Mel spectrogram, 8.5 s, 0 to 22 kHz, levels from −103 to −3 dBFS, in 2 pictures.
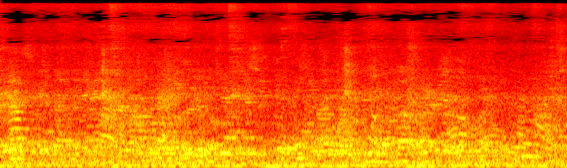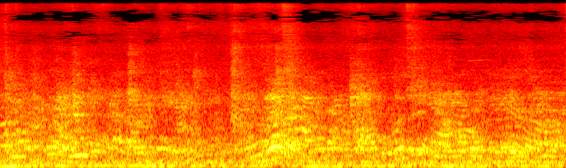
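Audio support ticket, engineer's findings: Generation loss, throughout the clip. Swirly, smeared, hollow texture beyond what a single encode at this rate would give; transients blurred. Band extends to about 20.1 kHz, so not a bandwidth issue. Likely cause: repeated lossy transcoding, consistent with a few passes through a WMA 1 chain near 96 kbit/s. Each re-encode quantises on a shifted frame grid, so noise and spectral holes accumulate.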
